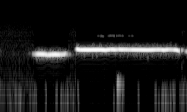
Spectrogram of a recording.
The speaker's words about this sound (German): Deine Mutter pfeift viel schöner als wie du. Es tut mir in den Ohren weh, so sehr.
